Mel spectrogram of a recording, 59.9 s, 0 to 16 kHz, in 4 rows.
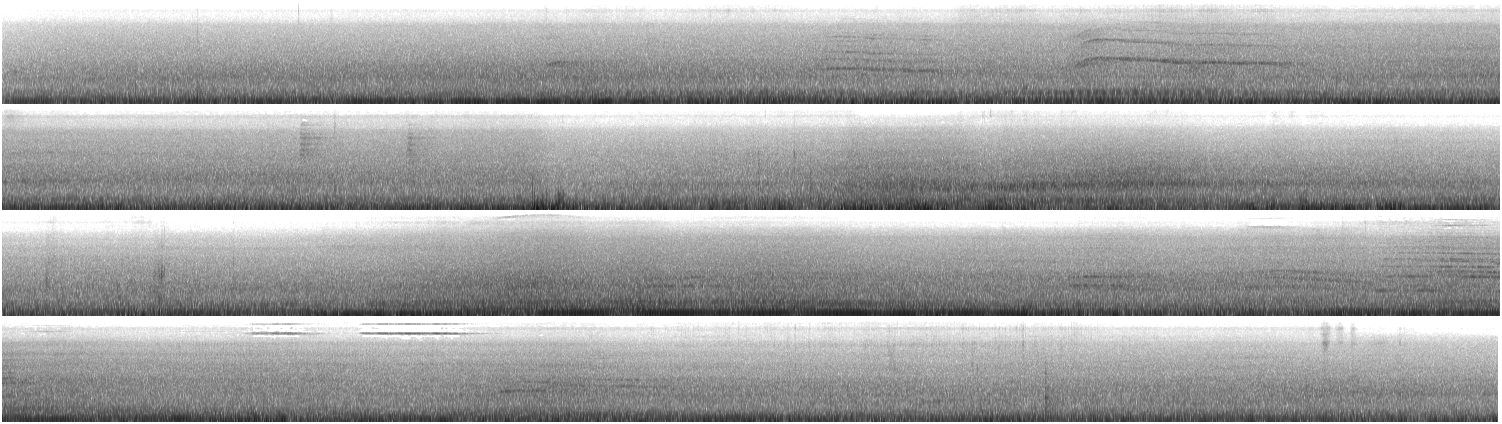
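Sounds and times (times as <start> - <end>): rumble of passing vehicles: 0.0 - 59.9
faint short squeals: 10.6 - 13.0.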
